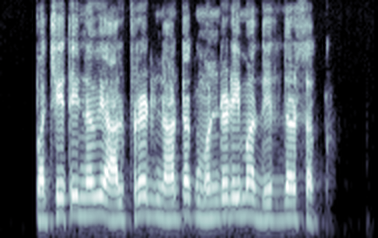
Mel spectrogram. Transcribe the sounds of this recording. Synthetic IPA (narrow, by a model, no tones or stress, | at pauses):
pət͡ʃʰit̪ʰinəʋialfɾeɖnaʈəkməɳɖɭimãd̪iɾd̪əɾʃək̚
